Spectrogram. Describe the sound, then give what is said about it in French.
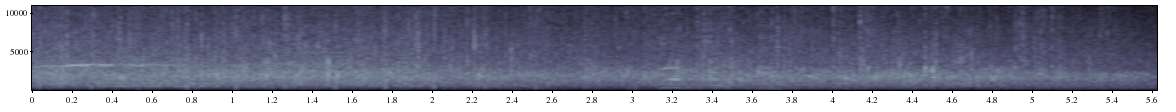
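Sustained audience applause after a fighter wins a three-minute combat bout with a chokehold, a dense crackle of many hands clapping at steady loudness, easing off slightly toward the end. “Applaudissements.”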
